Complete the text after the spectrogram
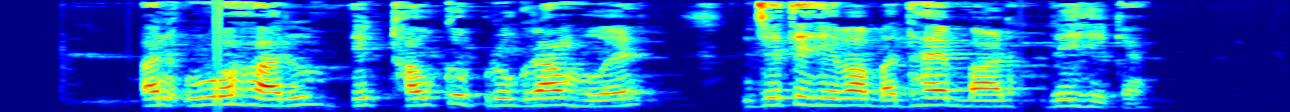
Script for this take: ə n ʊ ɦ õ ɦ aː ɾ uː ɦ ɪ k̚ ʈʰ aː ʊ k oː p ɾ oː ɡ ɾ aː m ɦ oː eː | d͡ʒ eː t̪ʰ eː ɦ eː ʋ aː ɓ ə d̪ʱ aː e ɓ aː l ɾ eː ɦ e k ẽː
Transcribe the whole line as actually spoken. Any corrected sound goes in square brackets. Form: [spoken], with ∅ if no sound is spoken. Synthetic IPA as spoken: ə n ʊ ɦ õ ɦ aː ɾ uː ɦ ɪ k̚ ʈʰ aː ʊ k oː p ɾ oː ɡ ɾ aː m ɦ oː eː | d͡ʒ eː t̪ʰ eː ɦ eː ʋ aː ɓ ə d̪ʱ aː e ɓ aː [ɽ] ɾ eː ɦ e k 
